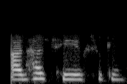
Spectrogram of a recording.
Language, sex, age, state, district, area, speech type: Kashmiri, female, 18-30, Jammu and Kashmir, Shopian, rural, conversation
